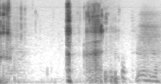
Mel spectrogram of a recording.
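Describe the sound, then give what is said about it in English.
Loud crunching of a Dorito tortilla chip being bitten and chewed, a sharp crack followed by a burst of brittle crackling and softer chewing. “It's like it'll be so crunchy that you won't even notice.”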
